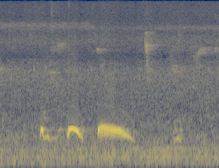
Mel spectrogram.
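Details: One call phrase from a spotted dove calling its companion: a brief soft coo, a fuller second coo and a long, slightly falling croo, over quiet hiss.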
